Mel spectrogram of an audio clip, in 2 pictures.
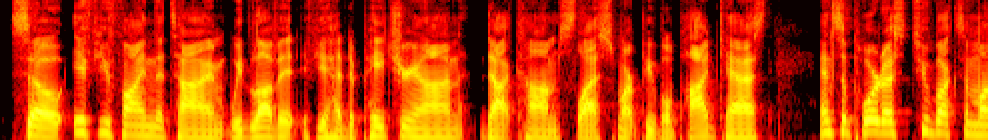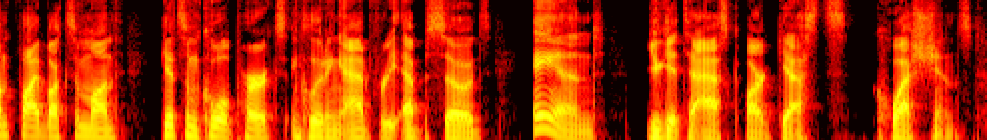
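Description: A male podcast host giving a chatty, enthusiastic intro, his voice a little deeper and rougher than usual from campfire smoke. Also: a bit bright, no echo, clean studio sound.

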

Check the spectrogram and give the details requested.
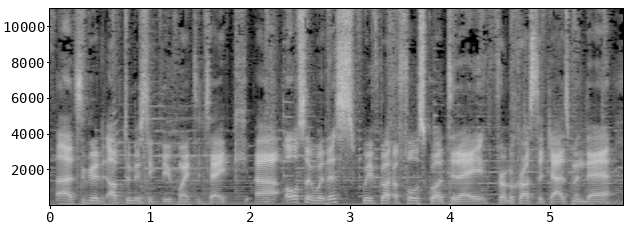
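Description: A man's voice: mid-range voice, brisk, over music. A man hosting a casual sports podcast, introducing his co-hosts and topics with wry jokes. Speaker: podcast host.

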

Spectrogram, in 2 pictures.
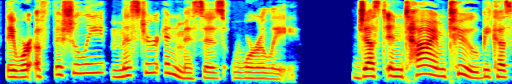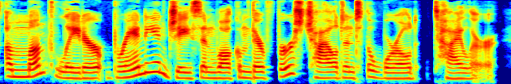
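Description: A woman's voice: fairly low pitch, no room sound. Woman, summer cold, wry conversational narrator, true crime podcast, dead dry sound. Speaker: podcast host.

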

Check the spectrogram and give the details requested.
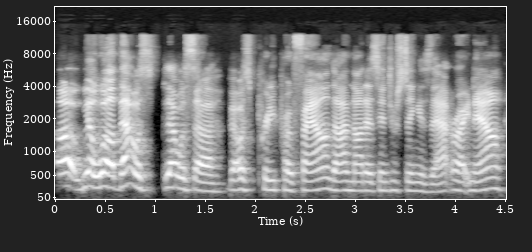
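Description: A woman, a writer-director appearing as a podcast guest, chatting casually in a halting, self-deprecating way. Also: medium pitch. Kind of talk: casual chat.

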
